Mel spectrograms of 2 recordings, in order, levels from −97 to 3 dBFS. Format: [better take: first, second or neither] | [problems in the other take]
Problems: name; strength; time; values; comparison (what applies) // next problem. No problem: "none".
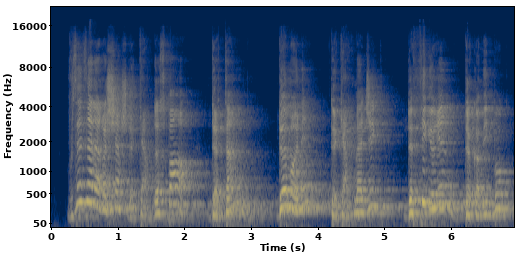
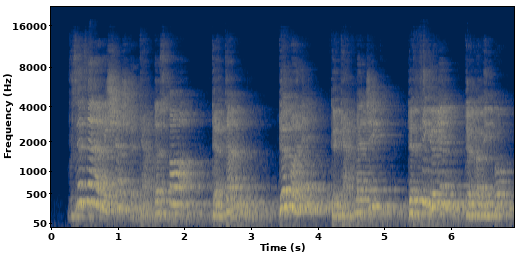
first | room echo; strong; dies away in 1.5 s; slight in the first // off-mic speech; far; somewhat distant in the first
